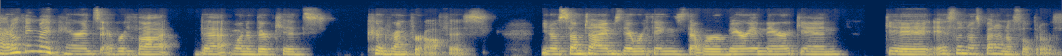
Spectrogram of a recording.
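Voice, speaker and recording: Here a woman speaks at medium pitch. She keeps a moderate pace. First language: Spanish. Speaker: political candidate, panelist. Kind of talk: panel discussion. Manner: animated.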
